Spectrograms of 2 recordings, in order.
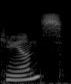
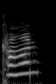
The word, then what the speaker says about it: Cannes: It's not pronounced cans. – I don't know. I don't speak fucking French. I think it's con.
